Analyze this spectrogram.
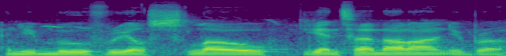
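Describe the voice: A man puts on a character voice, resonant and very deep in pitch. He talks at a very fast pace with a monotone, flat intonation.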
